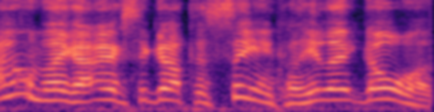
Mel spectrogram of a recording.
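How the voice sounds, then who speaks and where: Speaking in a North Carolina accent, a man uses an extremely high pitch, a bright, sharp tone, an animated delivery and lively intonation. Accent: Southern US (North Carolina). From North Carolina (Denton). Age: 50s. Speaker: fishing livestreamer. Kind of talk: casual live-stream chat. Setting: outdoors.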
